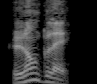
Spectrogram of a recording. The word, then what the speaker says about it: l'anglais: L'anglais.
